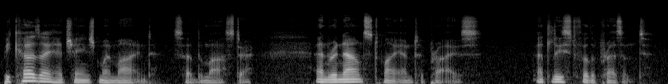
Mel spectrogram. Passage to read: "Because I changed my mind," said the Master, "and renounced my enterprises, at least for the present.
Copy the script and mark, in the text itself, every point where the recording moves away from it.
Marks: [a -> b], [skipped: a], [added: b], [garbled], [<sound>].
"Because I [added: had] changed my mind," said the Master, "and renounced my [enterprises, -> enterprise] at least for the present.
